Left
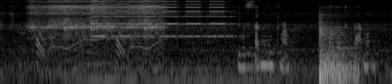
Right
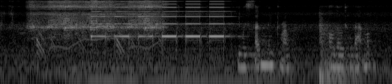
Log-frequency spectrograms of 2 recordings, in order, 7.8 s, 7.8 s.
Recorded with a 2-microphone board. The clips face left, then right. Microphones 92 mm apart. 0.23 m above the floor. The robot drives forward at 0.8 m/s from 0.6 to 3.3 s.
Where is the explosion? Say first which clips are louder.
Left 9 dB; 80° left, 0.7 m.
